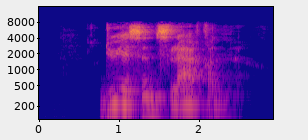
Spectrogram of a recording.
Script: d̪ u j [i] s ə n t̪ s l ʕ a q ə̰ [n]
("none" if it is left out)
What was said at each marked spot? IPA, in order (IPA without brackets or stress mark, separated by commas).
æ, n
